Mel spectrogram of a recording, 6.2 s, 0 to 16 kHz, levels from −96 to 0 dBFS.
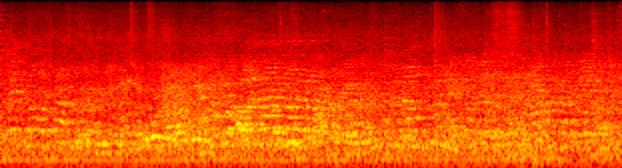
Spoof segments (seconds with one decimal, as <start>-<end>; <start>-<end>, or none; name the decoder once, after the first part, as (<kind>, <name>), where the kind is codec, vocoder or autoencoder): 0.8-2.1 (autoencoder, DAC-VAE)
